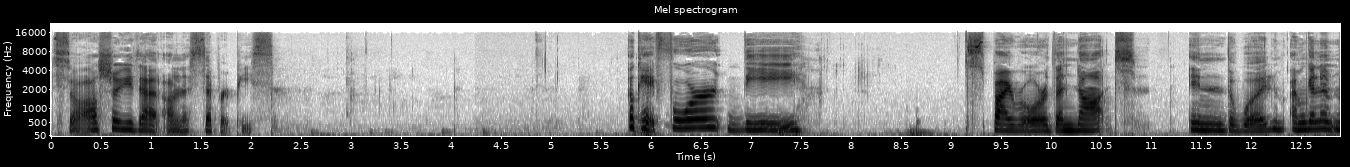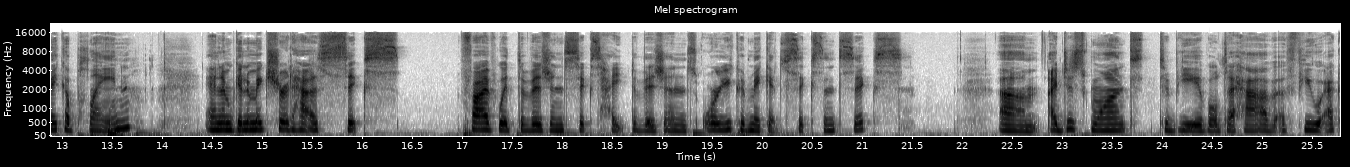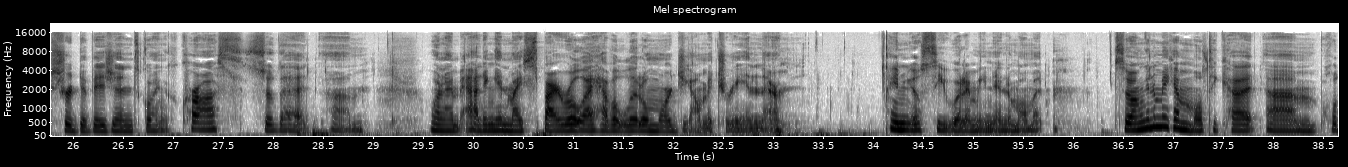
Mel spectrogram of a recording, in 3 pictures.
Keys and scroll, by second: 4.9 BackSpace, 13.1 6, 15.3 5, 19.0 r, 24.1 w.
